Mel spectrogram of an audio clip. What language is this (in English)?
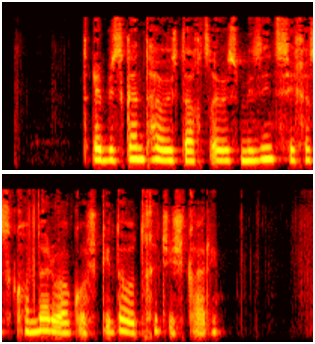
Georgian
